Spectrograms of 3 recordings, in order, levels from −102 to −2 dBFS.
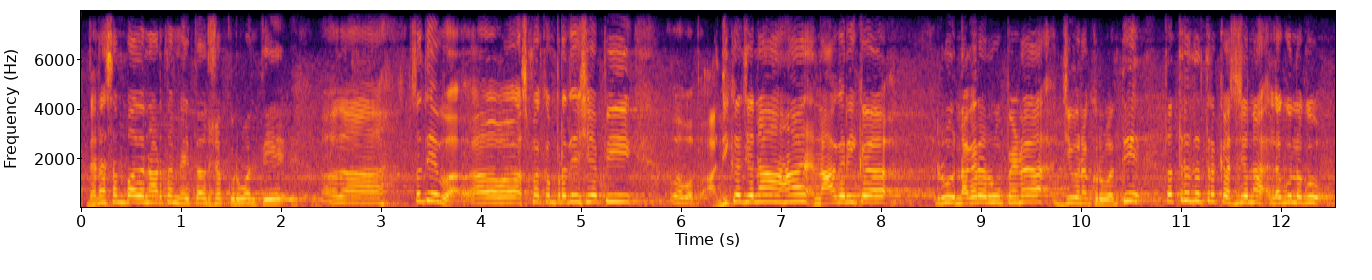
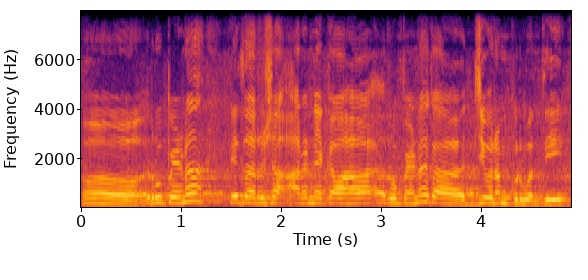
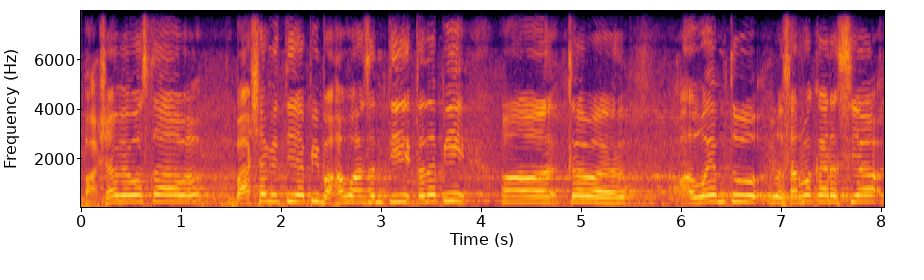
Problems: constant background noise, background conversations at intervals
